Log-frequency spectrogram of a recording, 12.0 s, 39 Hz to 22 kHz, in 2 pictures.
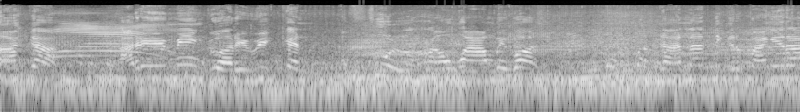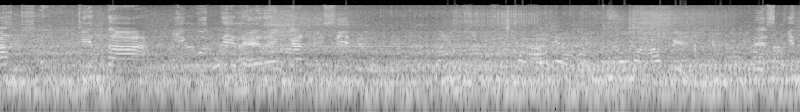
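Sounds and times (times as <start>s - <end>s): man talking: 0.0s - 8.8s, 9.8s - 12.0s.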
